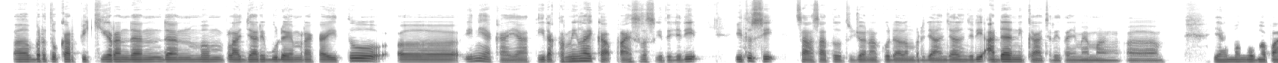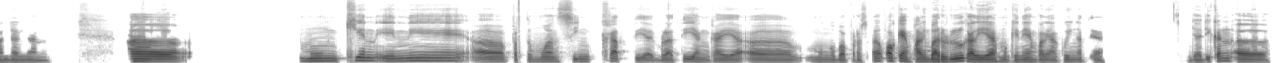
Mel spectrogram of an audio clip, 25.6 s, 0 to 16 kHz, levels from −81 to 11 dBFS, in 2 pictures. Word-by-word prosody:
eee, 120 0 +1
bertukar 120 0 -1
pikiran 115 0 -1
dan 110 +1 +1
dan 110 -1 0
mempelajari 110 -1 -1
budaya 110 0 0
mereka 110 0 -2
itu, 145 +6 +2 0.2
eee, 105 -1 -1 0.2
ini 135 0 -3
ya, - - -4
Kak, 95 -1 -7
ya, 100 +1 -4
tidak 115 +2 -3
ternilai 135 +4 +2
Kak, 140 - -3
priceless 105 +3 -4
gitu. 100 -1 -9
Jadi 105 +7 -1 0.4
itu 120 +5 -1
sih, 130 -4 -1 0.2
salah 100 -2 -3
satu 105 +2 -4
tujuan 100 0 -5
aku 100 +1 -7
dalam 95 0 -3
berjalan-jalan, 100 +2 -3
jadi 110 +5 0
ada 110 +3 +4
nih, 110 - -3
Kak, 100 -4 -4
ceritanya 95 +1 -8
memang, 90 -2 -7
eee, 85 0 -7 0.7
yang - - -3
mengubah 110 -1 -2
pandangan. 100 -3 -2 0.8
Eee 130 -2 +7 1.1
mungkin 145 +4 +1
ini, 140 +2 0 0.5
eee, 125 0 +2
pertemuan 125 0 -3
singkat 130 +1 -4
ya, 95 -3 -2
berarti 95 +6 -1
yang 110 - -5
kayak, 100 -1 0
eee, 105 -1 0
mengubah 110 -2 -4
pros 105 -2 -7
oke, 145 +1 +5
yang 120 - -4
paling 120 0 +5
baru 125 +1 +8
dulu 135 +4 +8
kali 115 -6 +7
ya, 115 - +8
mungkin 110 -1 -3
yang 115 - +1
paling 105 -1 -1
aku 110 - -9
ingat 110 0 -6
ya. 100 0 -4 0.9
Jadi 105 +1 -2
kan, 140 - +3
eee, 110 -3 +4
110 Hz, 155 wpm, -23 LUFS, 105-125 Hz, 1.1 s, baru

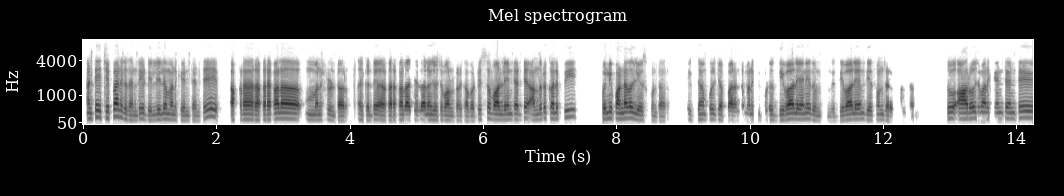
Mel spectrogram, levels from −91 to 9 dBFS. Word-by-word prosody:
అంటే 155 +5 -3
చెప్పాను 205 +3 +4
కదండీ! 125 +4 -6
ఢిల్లీలో 140 +4 -4
మనకేంటంటే, 120 -3 -8 0.4
అక్కడ 140 - -3 0.2
రకరకాల 135 +4 +4 0.5
మనుషులుంటారు. 125 -3 -4 0.2
లైకంటే, - - -6
రకరకాల 125 +3 +1
జిల్లాల 130 +1 +1
నుంచొచ్చే 130 -1 -6
వాళ్ళుంటారు 115 -2 -3
కాబట్టి. 115 +5 -8
సో, - - -3
వాల్లేంటంటే, 140 +1 +2
అందరూ 150 +5 -6
కలిపి 160 +5 -2 0.5
కొన్ని 160 +2 -2
పండగలు 160 +2 +5
చేసుకుంటారు. 115 -3 -11 0.3
ఎగ్జాంపుల్ 140 +1 -8
చెప్పాలంటే 120 -1 -2
మనకిప్పుడు 135 -1 -11
దివాలీ 150 +3 +5
అనేదుంటుంది. 125 -7 -9
దివాలీ 135 +4 +3
అని 150 -2 -9
దేశంలో 135 +2 -10
జరుపుకుంటారు. - - -12 0.5
సో, - - -3 0.2
ఆరోజు 160 +2 +3
మనకేంటంటే, 160 +1 -4
135 Hz, 140 wpm, -21 LUFS, 125-155 Hz, 0.5 s, పండగలు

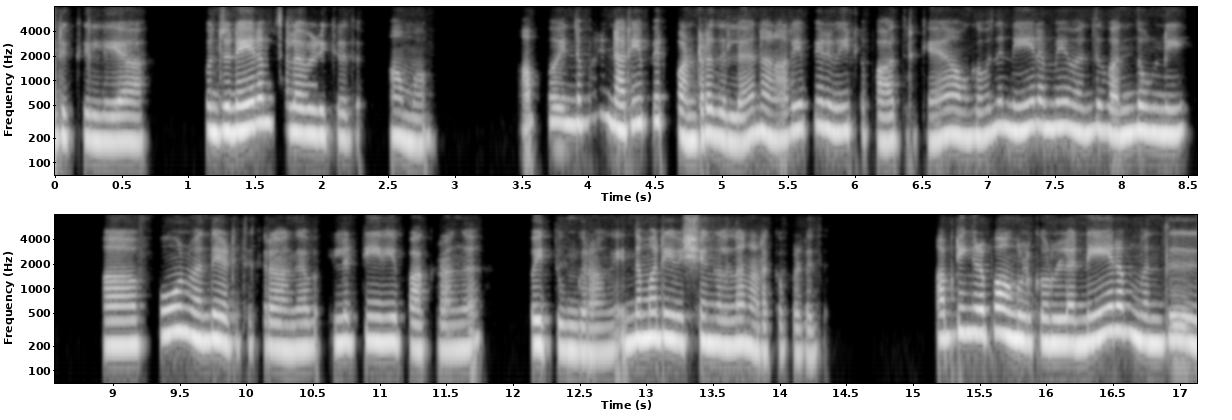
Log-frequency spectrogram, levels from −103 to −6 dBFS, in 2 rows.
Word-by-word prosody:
இருக்கு 205 0 -5
இல்லையா? 185 0 0 0.6
கொஞ்ச 235 -1 +2
நேரம் 300 +4 +5
செலவழிக்கிறது 220 -4 -1 0.3
ஆமா. 180 -4 -1 0.8
அப்போ - - -12
இந்த 295 0 0
மாரி 360 +3 -17
நெறைய 285 +4 +2
பேர் 320 0 -4
பண்றதில்ல. 200 -2 +1
நான் 210 -4 0
நெறைய 245 +5 -2
பேர் 275 -2 -1
வீட்ல 240 -1 -5
பாத்துருக்கேன். 190 +2 -5
அவங்க 210 -1 -1
வந்து 270 +3 -1
நேரமே 270 +2 +1
வந்து 235 +2 -1
வந்தோனே, 225 0 +2 0.5
அ, - - +2 0.3
ஃபோன் 280 +7 +1
வந்து 240 +1 +3
எடுத்துக்குறாங்க, 200 -3 -4 0.3
இல்ல 220 +1 +1
டிவி 225 -1 +2
பாக்குறாங்க, 185 0 -4 0.5
போய் 210 -1 +1
தூங்குறாங்க. 175 -2 -3
இந்த 240 - +4
மாரி 255 -1 +4
விஷயங்கள்லாம் 215 -2 +2
நடக்கப்படுது. 170 -2 -9 0.9
அப்டீங்கிறப்போ 290 +2 +2
அவங்களுக்கு 235 -4 +3
உள்ள 215 0 +3 0.2
நேரம் 295 +2 +3
வந்து 220 +2 +1
220 Hz, 140 wpm, -22 LUFS, 195-250 Hz, 0.9 s, நேரம்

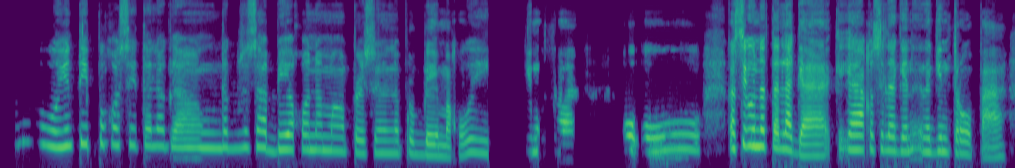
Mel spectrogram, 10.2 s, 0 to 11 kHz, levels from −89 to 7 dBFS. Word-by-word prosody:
Oo, 365 -4 -5
yung 325 +2 +2
tipo 365 -1 -2
kasi 345 -1 -2
talagang 290 - -3
nagsasabi 290 -2 -1
ako 270 0 -4
ng 260 0 -3
mga 250 -1 -4
personal 215 -1 -3
na 210 - -6
problema 185 -5 -3
ko, 180 +5 -7
eh. 225 -1 -5 0.4
Yung 230 -1 -5 0.2
kal 210 -1 -2 0.5
oo. 260 +2 -2 0.3
kasi 285 - +6
una 320 -1 +7
talaga, 180 - +6
kaya 265 -1 +4
ko 270 - -2
sila 260 -1 +2
ganun 245 +4 -1
naging 235 -1 -1
tropa, 200 -6 -1
260 Hz, 155 wpm, -24 LUFS, 215-300 Hz, 0.5 s, una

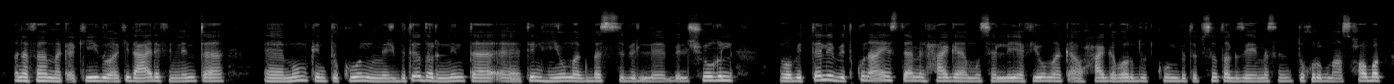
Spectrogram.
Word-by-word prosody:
أنا 175 -1 +4
فاهمك 160 -2 +1
أكيد 165 +3 +4
وأكيد 155 +2 +1
عارف 155 +2 +1
إن 145 0 -3
أنت 160 0 -1 0.4
آآ 150 -2 +1
ممكن 165 +1 0
تكون 160 0 +1
مش 145 0 -1
بتقدر 170 +3 +1
إن 145 0 0
أنت 170 +1 0 0.3
آآ 75 -2 -2
تنهي 160 - -1
يومك 160 -1 +2
بس 155 +1 +1
بال 150 -1 -3
بالشغل، 180 +6 +1 0.5
وبالتالي 160 +7 +2
بتكون 180 +2 -2
عايز 180 -2 -1
تعمل 175 -2 0
حاجة 160 0 0
مسليّة 150 0 +1
في 145 +3 -4
يومك 165 -2 0
أو - - -4
حاجة 155 0 -2
برضه 155 0 0
تكون 155 0 -4
بتبسطك 160 +1 -1
زي 145 0 -1
مثلًا 155 +1 -5
تخرُج 155 -1 -2
مع 145 -2 -5
صحابك، 170 +3 +1
155 Hz, 165 wpm, -24 LUFS, 150-165 Hz, 0.5 s, أنا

